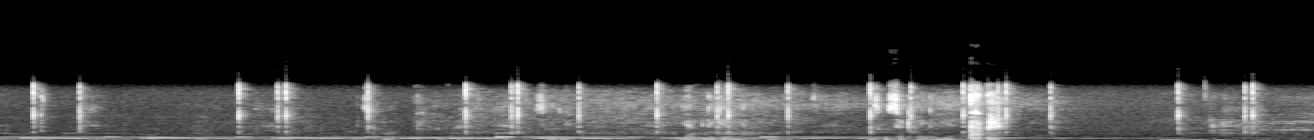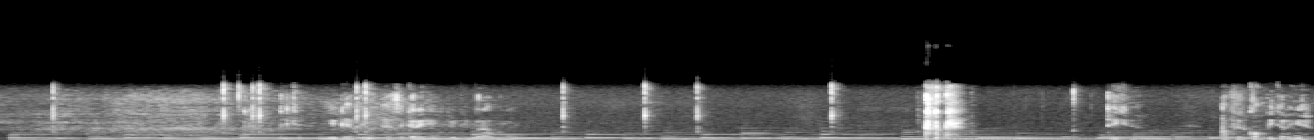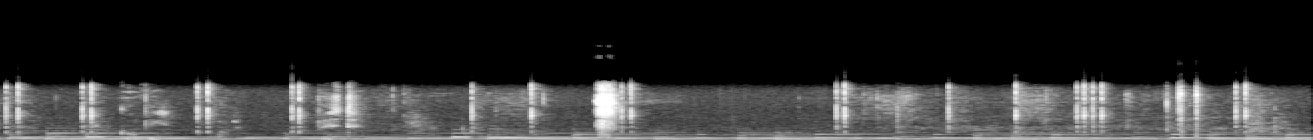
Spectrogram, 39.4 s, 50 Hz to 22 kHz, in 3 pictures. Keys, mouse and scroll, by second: 1.3-14.0 drag, 14.0 scroll up 1, 14.4 click, 20.9 shift+click, 25.0 Right, 26.0 Down, 28.5 click, 33.2-34.8 ctrl+drag, 36.9 scroll down 1, 37.0 click, 37.7 F2, 38.1-39.4 drag.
